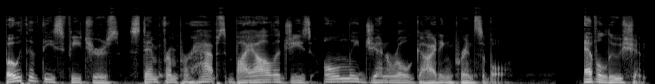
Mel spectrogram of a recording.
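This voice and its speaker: A man reads a prepared passage aloud in a notably low voice. The sound is dry, with very little room around it, in the manner of exam reading practice. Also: animated, normal speed, a little mellow, no room sound. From India. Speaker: language test practice reader. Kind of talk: read-aloud of scripted passages.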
